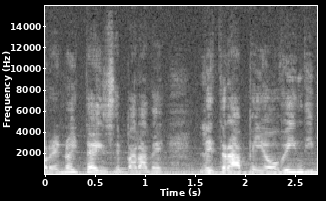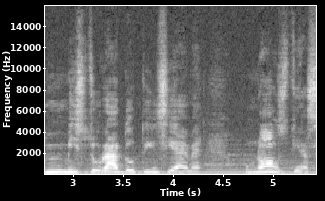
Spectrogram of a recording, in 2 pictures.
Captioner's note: Friulian Language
